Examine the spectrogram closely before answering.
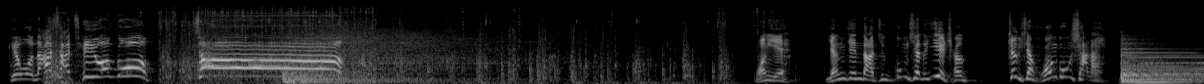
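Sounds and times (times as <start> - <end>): man yelling battle cry: 1.9 - 3.6.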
